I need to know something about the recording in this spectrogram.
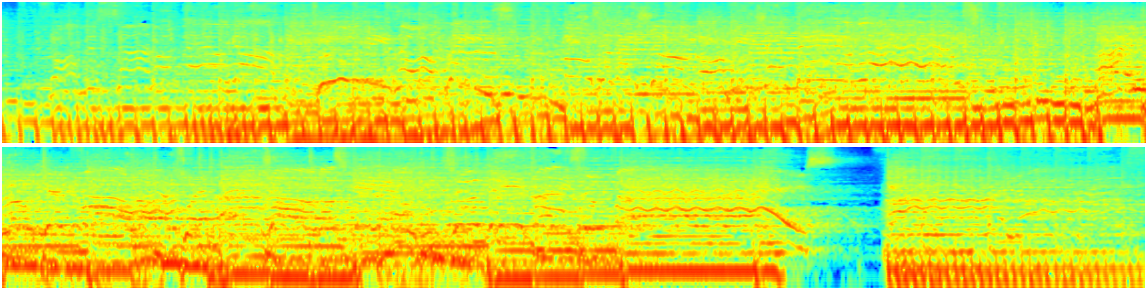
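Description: Loud, dense melodic metal plays continuously, with driving drums, distorted guitars and soaring sung vocals, cutting out briefly near the end before crashing back in.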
